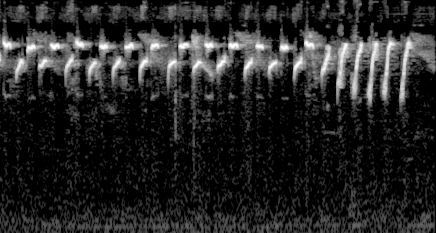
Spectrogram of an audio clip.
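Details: Oriental white-eye in 'nembak' song with varied material pours out a rapid, high run of sharp chirps, about four a second, ending in quick sweeping notes; nothing else is heard.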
